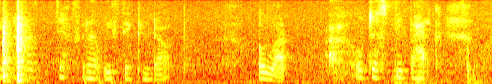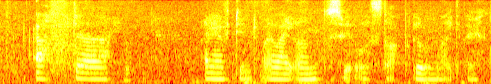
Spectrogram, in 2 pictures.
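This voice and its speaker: A woman chatting casually and haltingly through a hands-on demonstration for viewers, with a hoarse, breathy voice that keeps thinning into a whisper. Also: medium pitch. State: hoarse, losing her voice. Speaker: slime video maker talking to viewers. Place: at home indoors. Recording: noisy amateur home recording.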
